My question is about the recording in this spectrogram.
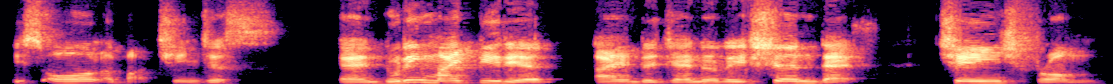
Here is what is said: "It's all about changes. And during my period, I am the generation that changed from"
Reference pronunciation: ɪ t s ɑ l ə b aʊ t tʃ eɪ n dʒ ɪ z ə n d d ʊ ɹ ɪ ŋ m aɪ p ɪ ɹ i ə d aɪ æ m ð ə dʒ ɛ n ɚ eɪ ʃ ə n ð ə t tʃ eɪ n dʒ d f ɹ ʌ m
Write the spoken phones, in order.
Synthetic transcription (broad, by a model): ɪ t s ɑ l ə b aʊ t tʃ eɪ n dʒ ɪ s ə n d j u ɹ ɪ ŋ m aɪ p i ɹ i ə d aɪ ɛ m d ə dʒ ɛ n ɚ eɪ ʃ ə n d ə t tʃ eɪ n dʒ f ɹ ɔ m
